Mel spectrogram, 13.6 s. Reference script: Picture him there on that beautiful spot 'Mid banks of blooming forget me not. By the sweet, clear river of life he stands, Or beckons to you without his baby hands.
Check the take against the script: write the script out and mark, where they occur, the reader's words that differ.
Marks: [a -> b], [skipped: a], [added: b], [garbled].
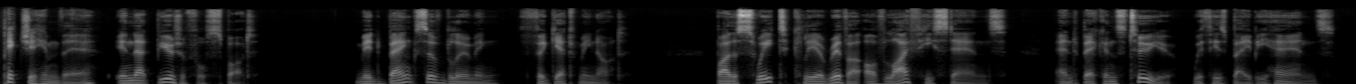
Picture him there [on -> in] that beautiful spot 'Mid banks of blooming forget me not. By the sweet, clear river of life he stands, [Or -> And] beckons to you [without -> with] his baby hands.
